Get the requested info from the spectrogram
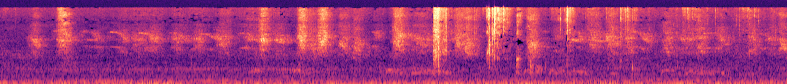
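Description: Sulcata tortoise biting and chewing salad vegetables: a string of short, crisp crunches, loudest about halfway through. Faint bird chirps sound behind them.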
